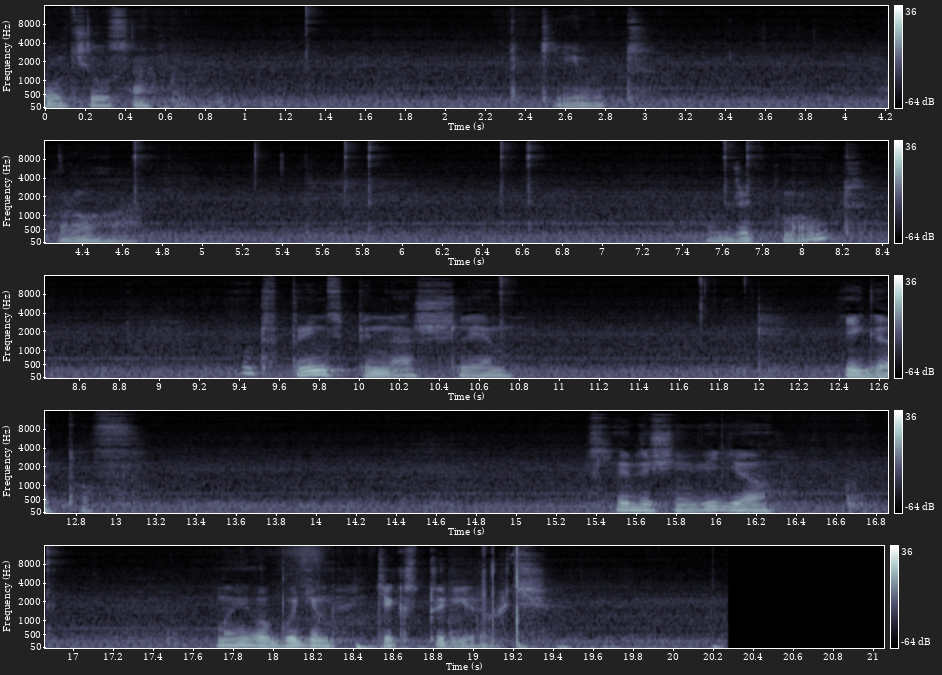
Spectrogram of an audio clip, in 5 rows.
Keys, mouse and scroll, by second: 5.5 click, 6.8-8.5 scroll up 2, 8.6-14.9 drag.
